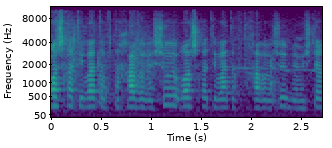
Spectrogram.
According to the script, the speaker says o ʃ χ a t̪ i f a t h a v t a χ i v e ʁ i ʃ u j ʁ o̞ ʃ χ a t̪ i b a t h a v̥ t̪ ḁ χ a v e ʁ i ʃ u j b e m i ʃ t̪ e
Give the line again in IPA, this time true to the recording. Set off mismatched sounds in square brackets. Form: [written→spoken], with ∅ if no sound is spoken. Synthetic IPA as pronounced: o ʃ χ a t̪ i [f→v] a t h a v t a χ [i→a] v e ʁ i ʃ u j ʁ o̞ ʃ χ a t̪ i [b→v] a t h a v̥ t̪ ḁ χ a v e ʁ i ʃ u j b e m i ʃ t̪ e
